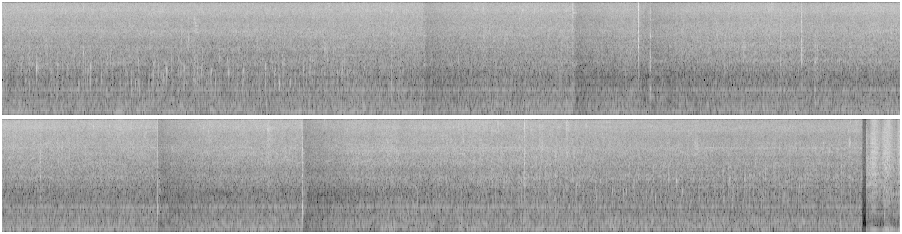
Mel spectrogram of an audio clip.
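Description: Mandazi dough pieces deep-frying in hot oil: a steady sizzling and bubbling, with a few brief clicks.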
